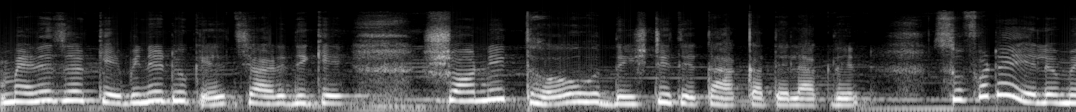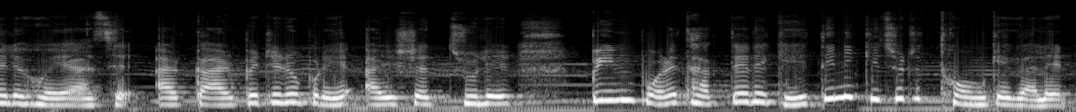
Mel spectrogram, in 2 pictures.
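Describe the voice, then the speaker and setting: High, mellow female story narrator. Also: lively intonation, fairly quick, faint music behind. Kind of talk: scripted romantic story narration.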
